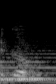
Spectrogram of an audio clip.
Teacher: The E sound or schwa sound for the first sound in ago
